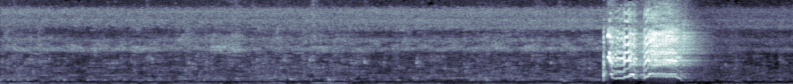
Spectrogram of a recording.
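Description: Male green junglefowl giving one short, shrill crow about six seconds in, over a steady background hiss.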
